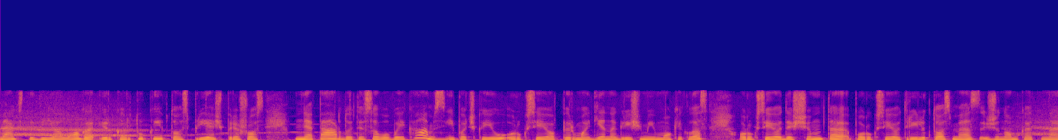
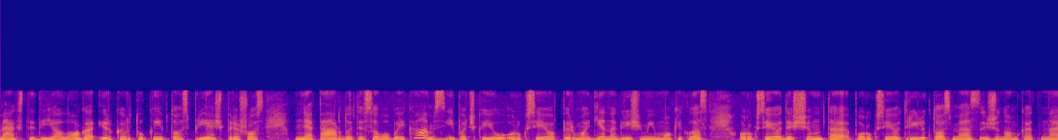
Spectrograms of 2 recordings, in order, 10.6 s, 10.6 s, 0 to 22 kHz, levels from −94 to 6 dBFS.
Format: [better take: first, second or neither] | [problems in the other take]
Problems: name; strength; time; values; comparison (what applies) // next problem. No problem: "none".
second | background sound (Car); 17 dB below the speech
